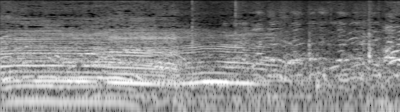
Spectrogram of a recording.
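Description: Cow mooing: one long, low call over the first second and a half, then a higher call, with men's voices shouting around it.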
